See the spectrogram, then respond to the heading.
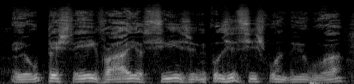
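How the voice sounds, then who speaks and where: A man keeps a fairly slow pace, speaking at a medium pitch. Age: 60s. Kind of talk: podcast interview. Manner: halting.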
